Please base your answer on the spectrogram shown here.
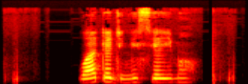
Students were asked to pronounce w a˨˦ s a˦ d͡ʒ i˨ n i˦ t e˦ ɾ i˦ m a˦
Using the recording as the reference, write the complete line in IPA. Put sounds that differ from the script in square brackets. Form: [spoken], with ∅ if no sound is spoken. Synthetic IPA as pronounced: w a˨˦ [t] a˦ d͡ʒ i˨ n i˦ [s] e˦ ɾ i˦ m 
